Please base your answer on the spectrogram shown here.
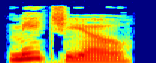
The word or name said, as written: michio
